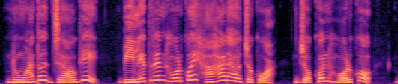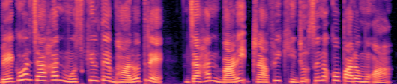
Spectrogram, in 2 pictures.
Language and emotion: Santali, surprised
